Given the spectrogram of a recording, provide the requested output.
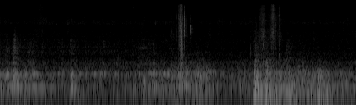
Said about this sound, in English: Oh my gosh, I don't know if you just heard that yet. That was the loudest crash of thunder I've ever heard in my life. That just like scared me a little bit.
